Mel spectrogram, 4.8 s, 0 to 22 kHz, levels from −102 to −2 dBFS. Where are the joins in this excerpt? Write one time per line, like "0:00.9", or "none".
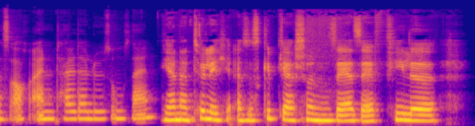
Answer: none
